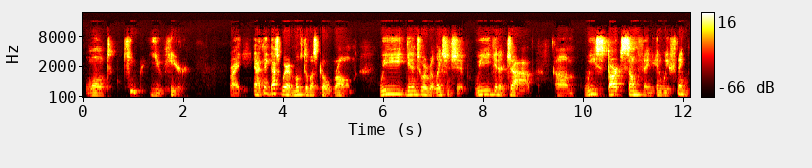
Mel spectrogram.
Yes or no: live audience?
no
